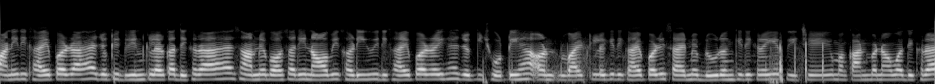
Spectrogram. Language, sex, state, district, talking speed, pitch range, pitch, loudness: Hindi, female, Goa, North and South Goa, 315 wpm, 220-235 Hz, 225 Hz, -15 LUFS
